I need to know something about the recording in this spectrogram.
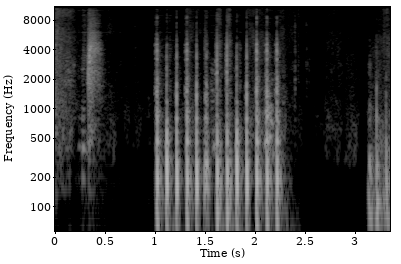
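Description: An axe chops rapidly at wood with quick knocks.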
